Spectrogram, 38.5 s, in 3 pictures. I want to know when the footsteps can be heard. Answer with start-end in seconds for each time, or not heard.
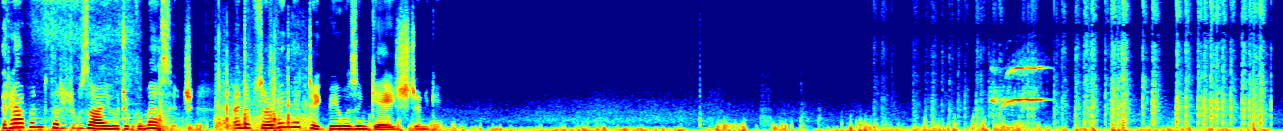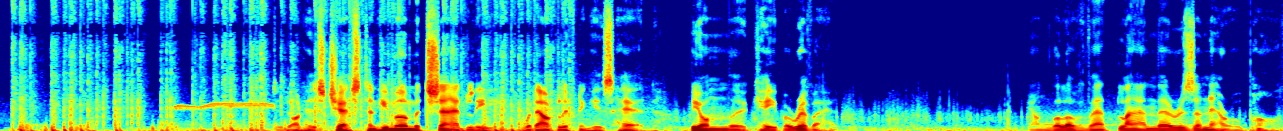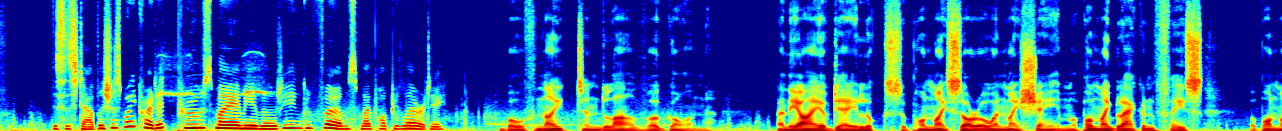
not heard.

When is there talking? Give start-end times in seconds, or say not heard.
0.0-4.4, 15.6-21.2, 23.1-32.8, 33.4-38.4.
